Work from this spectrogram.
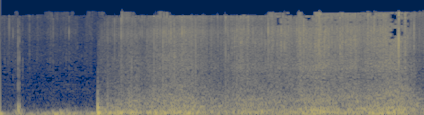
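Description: A folded strip of pink polyethylene foam packing bag is held in both hands while fingertips and nails lightly tap and rub the foam. A couple of soft, dull taps open the clip, followed by a steady, quiet crackling rustle of scratching that stays low and muffled with only a faint bright hiss.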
